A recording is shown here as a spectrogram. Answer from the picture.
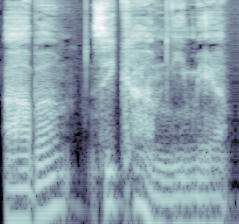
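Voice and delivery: plain reading voice

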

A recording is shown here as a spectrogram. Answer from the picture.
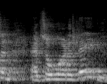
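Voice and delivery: usual speaking voice

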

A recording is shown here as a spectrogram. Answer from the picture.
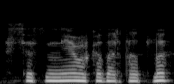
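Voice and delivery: slow, loud faked man voice; forced deep voice. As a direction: drawl it like a guy. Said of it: "Ben de kız olup erkek sesi çıkarıyorum".

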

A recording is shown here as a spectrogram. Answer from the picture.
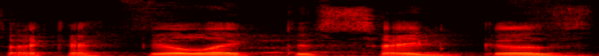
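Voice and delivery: speaking around fingertip; finger touching teeth. Real, not acted. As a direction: finger against front teeth. Seen 0: Fingertip on front teeth from 0.2 to 1.4s, later lip corner.

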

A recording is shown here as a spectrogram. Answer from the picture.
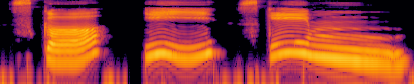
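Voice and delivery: "scheme" built from "sk", long "ee", then drawn out whole; sounding out. Shown as a demonstration. Teacher breaks scheme down for learners, sounding out slowly. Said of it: "所以是念成e".

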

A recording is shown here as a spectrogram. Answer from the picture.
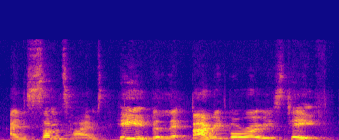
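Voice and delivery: ordinary delivery

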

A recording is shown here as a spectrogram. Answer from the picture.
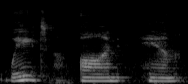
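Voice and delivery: slow breathy whisper; hushed slow whisper. Real, not acted. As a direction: whisper it slowly and patiently. Whispered repeat.

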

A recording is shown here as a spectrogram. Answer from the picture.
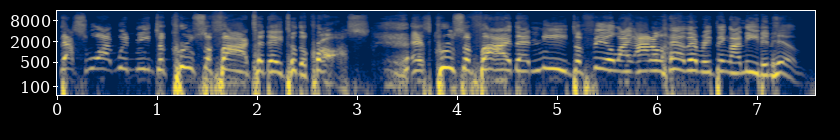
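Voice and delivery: loud, ringing sermon cadence; preaching at full force. Acted. Preacher calling out to the congregation in full force. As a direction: preach it with rising fire.

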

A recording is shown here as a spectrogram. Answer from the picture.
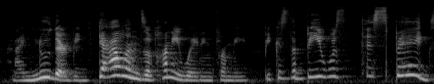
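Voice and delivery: excited boast. Acted. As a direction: marvel at the size of it. Pooh recounting his giant honeybee.

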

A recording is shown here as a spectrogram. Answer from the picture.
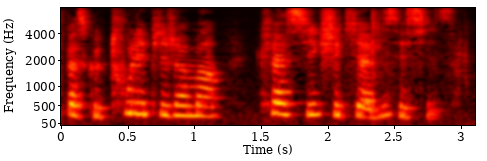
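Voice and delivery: ordinary delivery

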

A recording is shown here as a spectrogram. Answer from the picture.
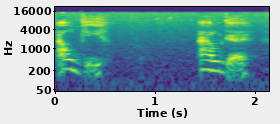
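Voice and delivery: English pronunciation with a hard g; English accent. Retold or imitated. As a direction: say "Algae" as an English friend would, hard g. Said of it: "a friend who is from England".

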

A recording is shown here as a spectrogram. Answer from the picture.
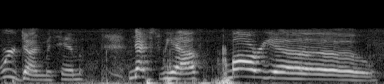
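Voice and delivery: ordinary talk

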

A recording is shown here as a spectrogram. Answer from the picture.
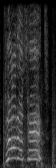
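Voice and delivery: horrified shouts; anguished shouting. Acted. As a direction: scream as she falls. Comrade shot, panic.

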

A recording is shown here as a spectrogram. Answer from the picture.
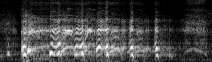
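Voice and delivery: high burst of real laughter; a real high-pitched laugh. Real, not acted. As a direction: let a high laugh spill out. Laughing at painful memory.

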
